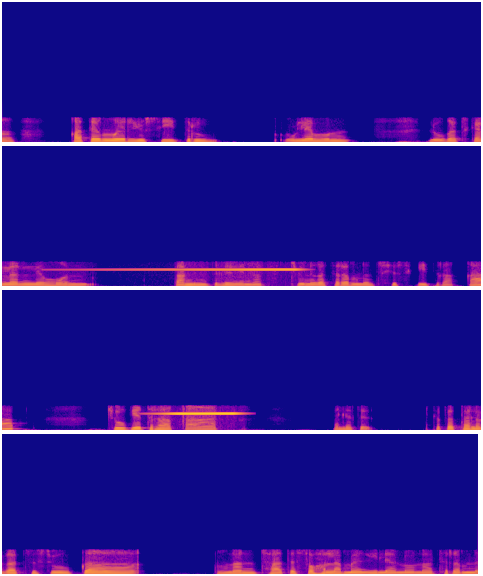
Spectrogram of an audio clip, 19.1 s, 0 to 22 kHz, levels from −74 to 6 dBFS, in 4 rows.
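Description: A speech recording with loudspeaker feedback squeal breaking out twice. A steady 2.6 kHz tone starts at 5.18 s, right after "lu gats kalan", swells over about two seconds to sit a little above the speech, and stops at 7.93 s. It returns at 10.95 s, building much faster and ending up well above the speech before it cuts at 12.12 s. The mic is hearing its own loudspeaker, and at that one frequency the loop gain tops unity. The band stops near 3.8 kHz with light coding grain, which fits 32 kbit/s G.726 ADPCM.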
